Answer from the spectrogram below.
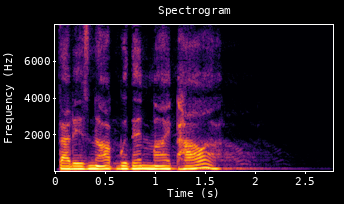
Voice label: Female Dragon ERROR PLAY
